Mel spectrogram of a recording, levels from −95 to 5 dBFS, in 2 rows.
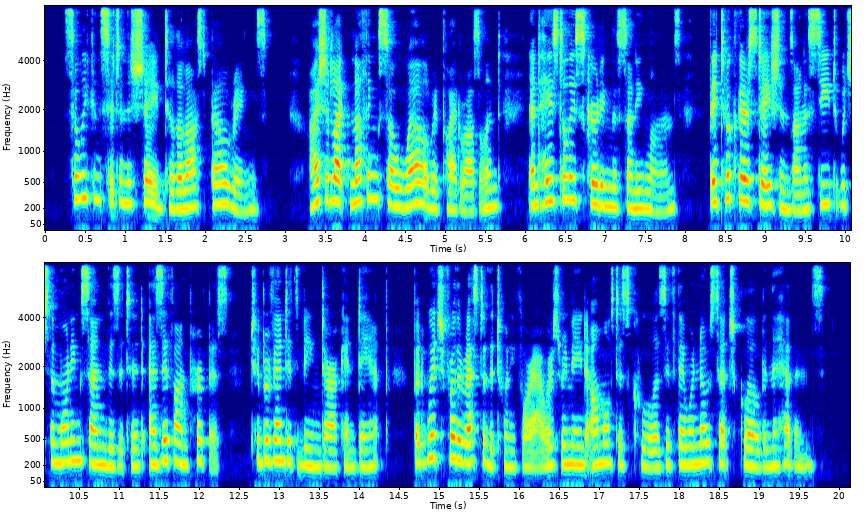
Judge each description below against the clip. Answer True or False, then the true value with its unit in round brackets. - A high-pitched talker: True (215 Hz)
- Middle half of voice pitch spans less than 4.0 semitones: False (4.6 semitones)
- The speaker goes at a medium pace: False (215 wpm)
